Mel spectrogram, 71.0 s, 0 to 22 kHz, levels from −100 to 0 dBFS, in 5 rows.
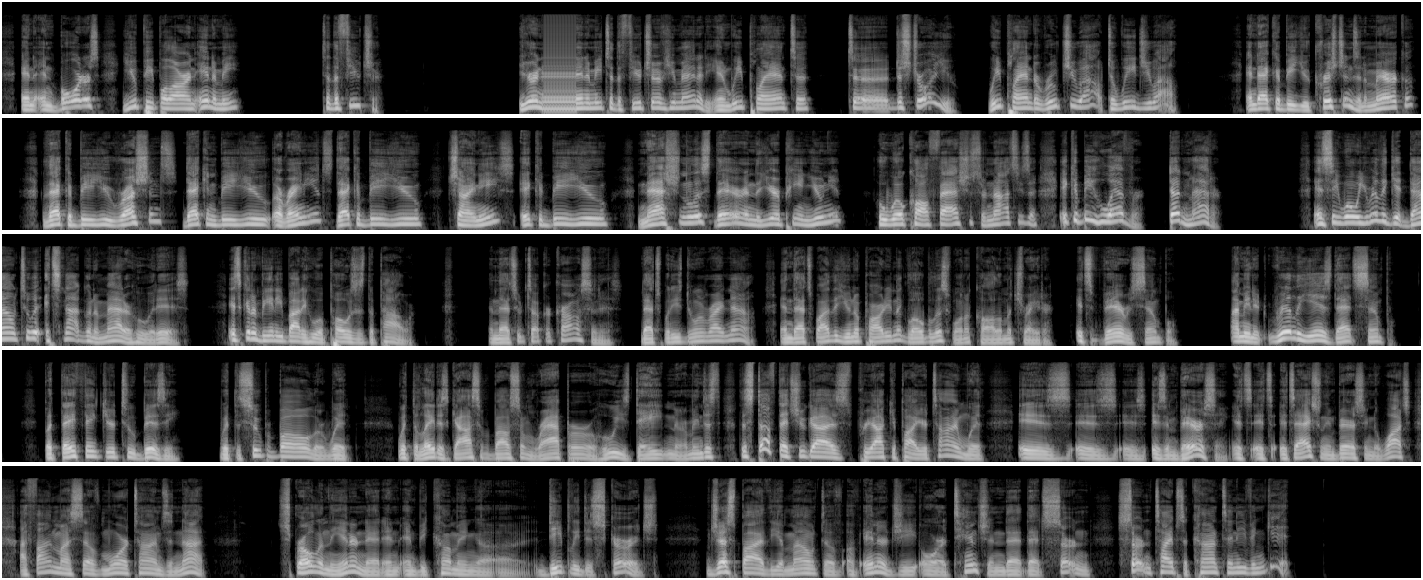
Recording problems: audio freezing; at 5.5 s

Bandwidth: 14.5 kHz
